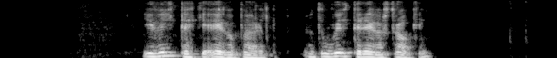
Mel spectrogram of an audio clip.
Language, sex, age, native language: Icelandic, male, 40-49, Icelandic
